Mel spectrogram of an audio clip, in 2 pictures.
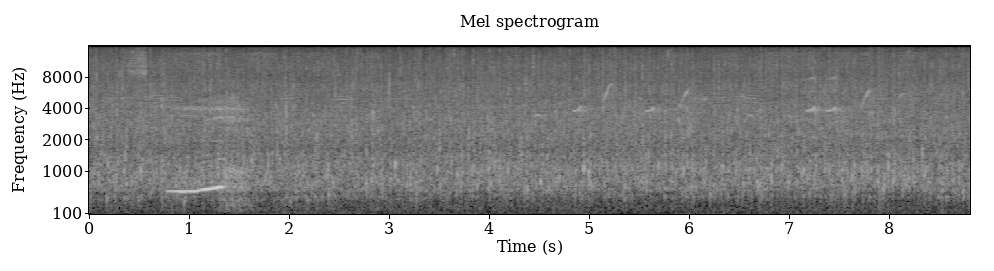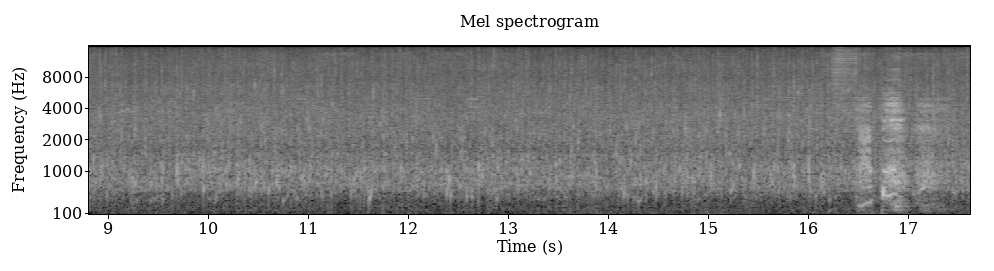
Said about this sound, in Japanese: やっぱり男の人って足が大きいですね。この足に溜まった熱が川に流されていく感じ。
